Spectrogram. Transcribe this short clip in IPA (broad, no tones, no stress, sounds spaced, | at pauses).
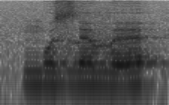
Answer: ŋʷ œ z l ɛ v ɛ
